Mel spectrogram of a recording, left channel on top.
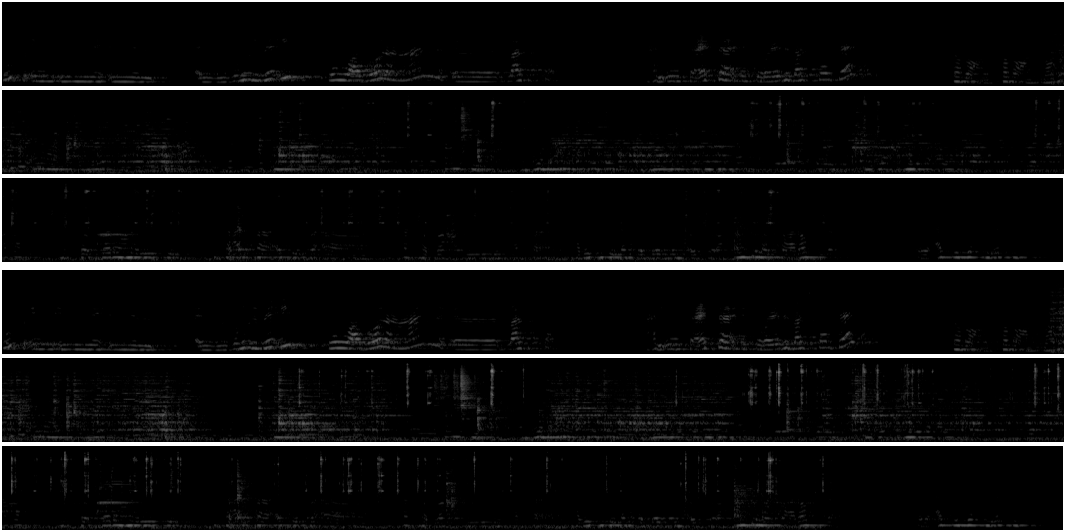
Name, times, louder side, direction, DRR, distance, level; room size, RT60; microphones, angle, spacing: voice 1, 0.0-1.5 1.9-5.5 6.1-8.6, right 1 dB, 30° right, 3 dB, 2.6 m, -57 dB
voice 2, 9.5-11.8 12.3-14.2 14.7-23.1 23.4-25.0 25.3-29.7 30.4-31.5, equal, 10° left, 3 dB, 1.8 m, -62 dB
sound 1, 10.5-29.4, right 6 dB, 60° right, 1.0 m, -59 dB
sound 2, 13.6-14.4 14.7-15.1 15.5-15.9 16.2-16.5 16.7-17.7 18.0-23.1 23.5-23.6 23.9-27.4 28.0-29.7, right 12 dB, 90° right, 0.9 m, -48 dB
30.0 x 26.0 x 7.4 m, 1.3 s
head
